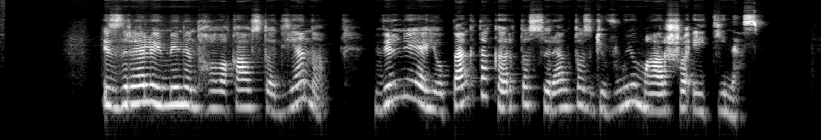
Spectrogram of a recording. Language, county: Lithuanian, Vilnius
